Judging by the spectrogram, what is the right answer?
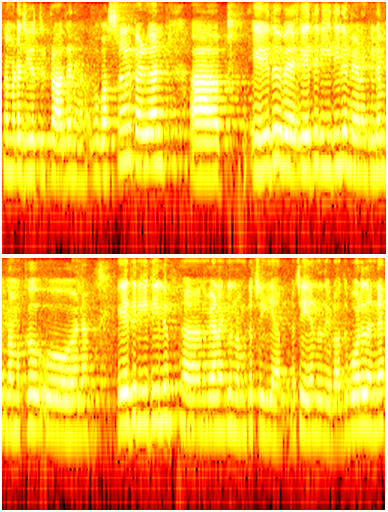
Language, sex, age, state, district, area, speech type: Malayalam, female, 18-30, Kerala, Pathanamthitta, rural, spontaneous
